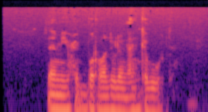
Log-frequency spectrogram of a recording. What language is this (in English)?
Arabic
